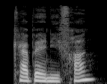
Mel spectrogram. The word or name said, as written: franc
